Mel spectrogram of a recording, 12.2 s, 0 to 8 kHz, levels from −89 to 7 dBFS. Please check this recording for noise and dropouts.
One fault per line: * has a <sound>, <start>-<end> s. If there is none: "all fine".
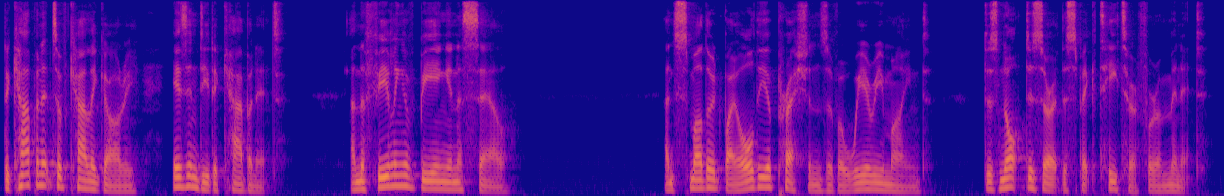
all fine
